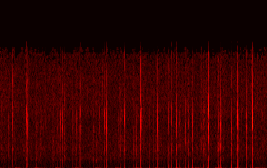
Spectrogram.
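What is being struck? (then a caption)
Plastic cosmetic bottle. A red, palm-length cylindrical plastic cosmetic bottle with a white cap is held in both hands and tapped rapidly with fingertips and nails. The dense, irregular taps blend into a soft, rain-like patter with short, dry clicks that reach bright highs over a low, quiet base.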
